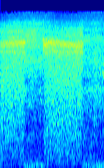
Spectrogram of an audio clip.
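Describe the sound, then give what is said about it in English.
Several people hiss together to imitate a snake, a steady, breathy sss held for about two seconds with slight swells in intensity and no talking. “And the snake goes. Can you make a snake? I can't hear anybody hissing out there.”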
